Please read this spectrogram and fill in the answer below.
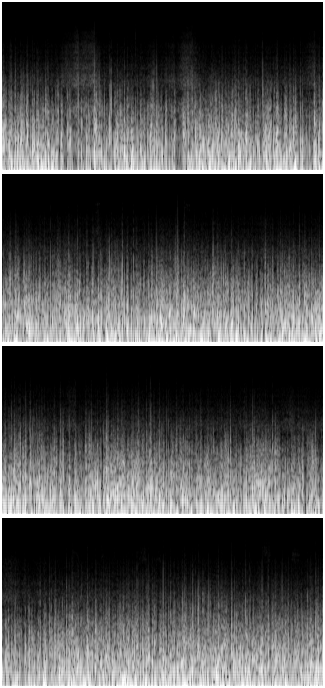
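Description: Steady low rumble of engine and road noise inside a moving car's cabin, picked up by a dashcam's microphone.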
